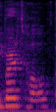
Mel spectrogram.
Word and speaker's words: Bertolt: Like, I mean, honestly, they say Berthold. Oh yes, that's how people say to pronounce his name, but the way everyone says it in the show is like Bertolt.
